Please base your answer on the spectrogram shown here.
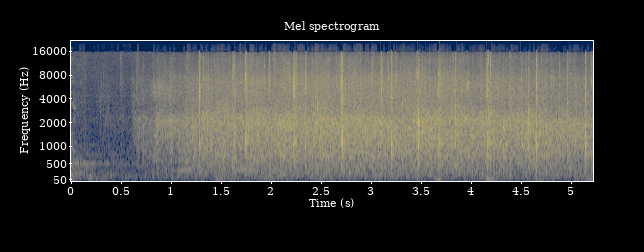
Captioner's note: applause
